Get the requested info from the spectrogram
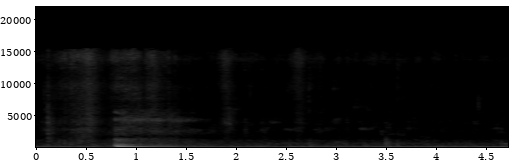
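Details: Alaskan Malamute family of three, Sojou, Fish and Dotty, resting together indoors while Sojou nurses a chipmunk stuffy during a false pregnancy; one low, falling groan about half a second long, then a steady low room hum.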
